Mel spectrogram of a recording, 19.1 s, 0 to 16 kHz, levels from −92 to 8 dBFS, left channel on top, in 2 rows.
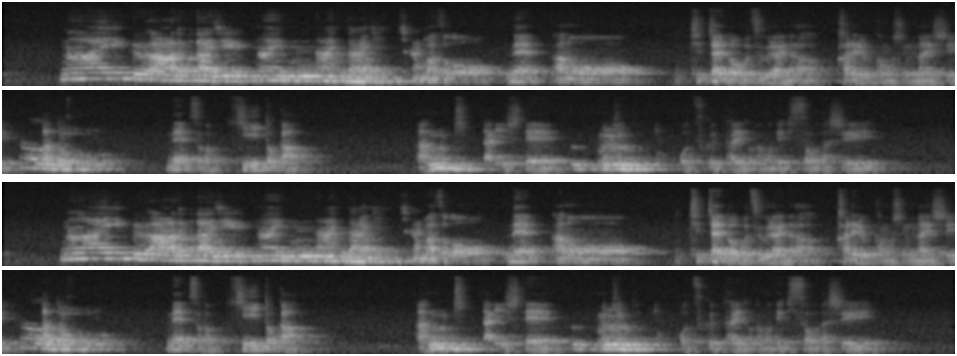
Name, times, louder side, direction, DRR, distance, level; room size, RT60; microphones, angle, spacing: voice 1, 0.6-3.8 4.1-4.3 9.7-10.5 13.8-14.1 15.2-15.9, equal, 45° left, -4 dB, 0.8 m, -23 dB
voice 2, 4.2-6.2 6.9-9.6 9.9-10.3 11.2-12.5 13.7-15.0 15.5-15.6 16.3-18.2, right 1 dB, 35° right, -2 dB, 0.6 m, -32 dB
2.5 x 2.5 x 2.4 m, 0.79 s
head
